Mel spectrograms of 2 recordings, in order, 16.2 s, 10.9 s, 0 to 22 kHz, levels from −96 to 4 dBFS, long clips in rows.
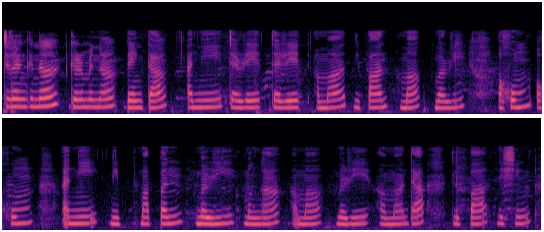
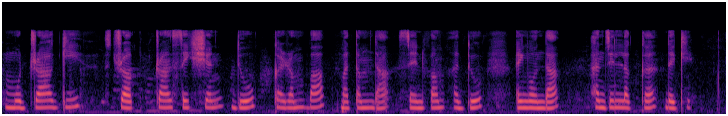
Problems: background conversations at intervals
